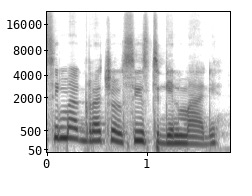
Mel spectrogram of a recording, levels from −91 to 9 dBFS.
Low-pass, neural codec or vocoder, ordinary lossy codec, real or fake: none; codec, 44.1 kHz, 7.8 kbps, Pupu-Codec; none; fake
